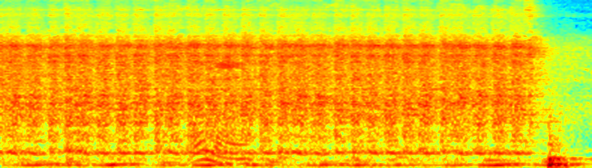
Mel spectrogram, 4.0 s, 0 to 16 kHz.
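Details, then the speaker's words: 1989 Chevy S10 Blazer with 2000 Silverado 5.3L LS swap, NV3500, first start attempt, fuel primed to 50 psi, no O2 sensors or MAF connected: starter churns, fires briefly, won't keep running; later traced to bad cheap crank sensor. "ooh little yeah little flame so I don't have the O2 sensors hooked up or a mass airflow so it's not going to be happy"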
